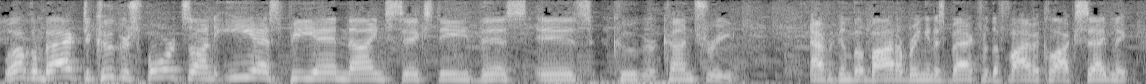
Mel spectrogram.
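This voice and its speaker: A man's voice: sits high, fairly even intonation, moderate pace, darkish tone, faint music behind. A man hosting a sports radio show, talking energetically with many fillers and restarts. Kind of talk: casual sports radio talk. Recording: lo-fi radio studio sound.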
